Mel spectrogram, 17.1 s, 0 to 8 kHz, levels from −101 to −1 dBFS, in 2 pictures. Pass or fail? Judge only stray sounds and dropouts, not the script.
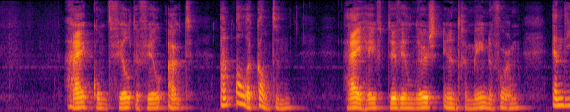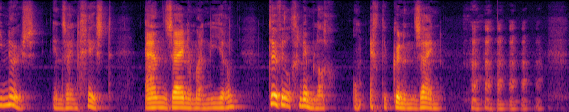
fail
